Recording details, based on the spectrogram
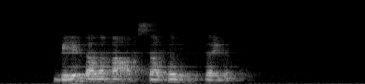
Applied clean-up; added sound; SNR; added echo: neural separator model SepFormer DNS4.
